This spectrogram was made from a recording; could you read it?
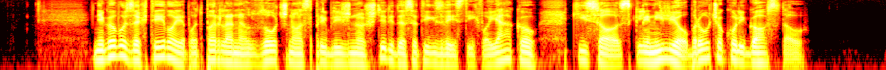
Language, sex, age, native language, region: Slovenian, male, 30-49, Slovenian, Gorenjska region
